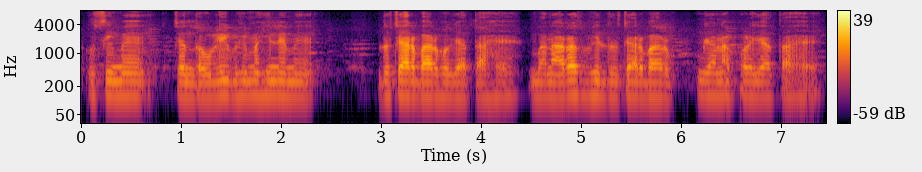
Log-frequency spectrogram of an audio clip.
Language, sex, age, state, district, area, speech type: Hindi, male, 45-60, Uttar Pradesh, Chandauli, rural, spontaneous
